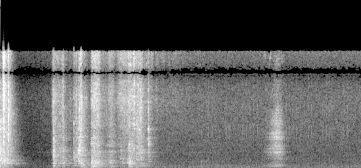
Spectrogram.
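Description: Plastic model-kit runners rustling and clattering as they are handled, with a sharp burst at the start, a busier stretch of handling about one to two seconds in, and a short rustle near four seconds.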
